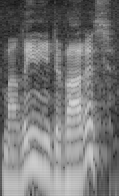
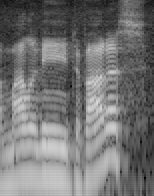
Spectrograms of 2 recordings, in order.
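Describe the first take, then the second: First: Malini stressed on the second syllable, muh-LEE-nee; Malini with a long, stressed LEE in the middle; mispronounced name. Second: Malini stressed on the first syllable, MAH-luh-nee; Malini with an open MAH and a light middle. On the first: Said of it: "I would say it incorrectly". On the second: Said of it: "Emphasis on the first syllable". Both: Real, not acted.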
